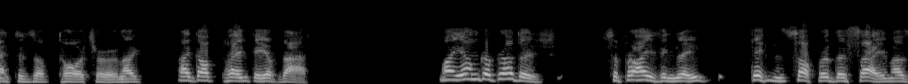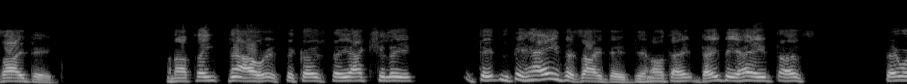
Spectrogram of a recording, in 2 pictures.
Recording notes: From Stevenage in the UK. At the Magical Mystery Tour zoom meeting, recorded in December of 2022.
